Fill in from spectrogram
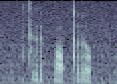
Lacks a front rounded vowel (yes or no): yes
